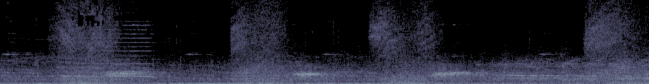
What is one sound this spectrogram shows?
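Soft magical whooshes and chimes sound now and then.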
